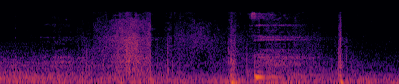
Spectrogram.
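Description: Bedding rustles.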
